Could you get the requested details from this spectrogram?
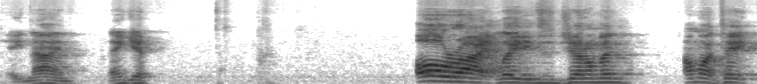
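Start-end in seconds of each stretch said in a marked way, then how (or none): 3.1-5.6 booming showman call to the room; loud announcement. Real, not acted. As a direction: announce it big to the audience. Announcing to viewers on camera.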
